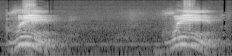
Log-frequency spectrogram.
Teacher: in the word green gr like peanut butter and jelly sandwich you can still hear the g and the r but they are smushed together called a blend e e two e's so it's not a green e sound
